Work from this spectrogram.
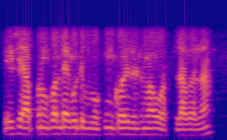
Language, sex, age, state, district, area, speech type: Odia, male, 45-60, Odisha, Nuapada, urban, conversation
